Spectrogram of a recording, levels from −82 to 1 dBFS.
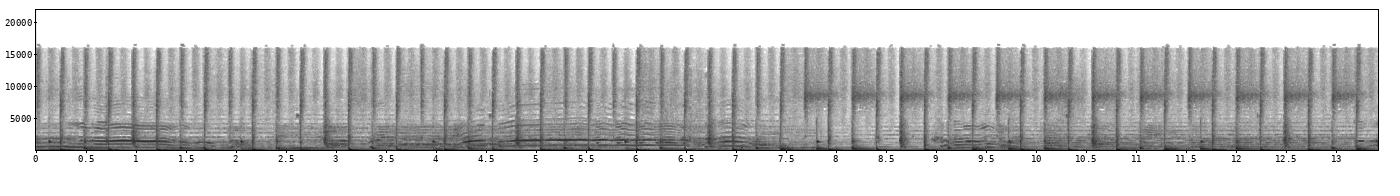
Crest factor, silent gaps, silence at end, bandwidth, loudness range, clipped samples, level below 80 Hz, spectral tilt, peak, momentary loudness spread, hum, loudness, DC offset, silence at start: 16 dB; none; 0 s; 17 kHz; 1 LU; under 0.1%; -20 dBFS; -4 dB/octave; 0 dBFS; 3 LU; none; -17 LUFS; under 0.1%; 0 s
